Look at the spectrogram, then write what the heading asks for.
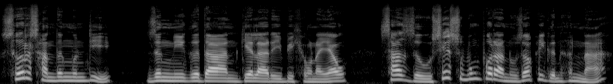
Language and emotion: Bodo, surprised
